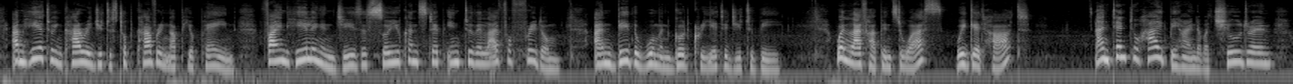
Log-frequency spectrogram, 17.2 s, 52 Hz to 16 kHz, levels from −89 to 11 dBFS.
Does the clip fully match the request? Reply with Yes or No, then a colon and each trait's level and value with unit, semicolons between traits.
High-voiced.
Yes: high, 195 Hz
